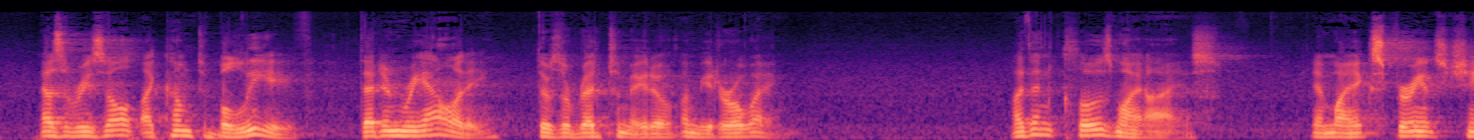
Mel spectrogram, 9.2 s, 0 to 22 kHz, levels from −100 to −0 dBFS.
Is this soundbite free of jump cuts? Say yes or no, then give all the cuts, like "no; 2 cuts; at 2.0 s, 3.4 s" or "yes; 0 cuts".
yes; 0 cuts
